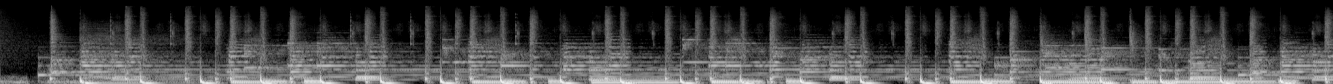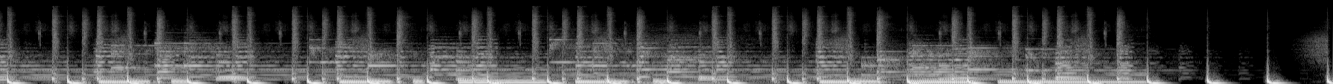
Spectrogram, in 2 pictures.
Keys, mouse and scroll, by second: 0.2 shift+click, 2.1 double click, 4.0 shift+click, 6.8 shift+click, 7.2-7.8 alt+scroll down 1, 9.0-9.4 alt+scroll up 1, 9.4-9.8 alt+scroll down 1, 10.0 double click, 11.9-12.6 typing, 13.2-13.7 alt+scroll up 1, 14.0 double click, 14.7 double click, 15.0 double click, 16.8 double click, 19.2 alt+scroll down 1, 19.7 alt+scroll down 1, 20.0 alt+scroll up 1, 24.5-24.9 alt+scroll down 1, 25.2 space, 25.7-26.2 alt+scroll down 1, 26.2 i, 26.5 scroll up 1.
